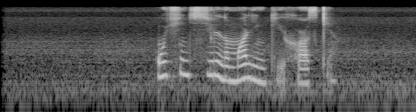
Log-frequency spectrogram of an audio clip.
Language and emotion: Russian, neutral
